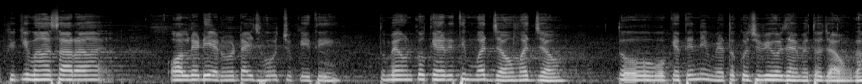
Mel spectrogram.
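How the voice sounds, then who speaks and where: A guest speaker at a devotional gathering, this woman tells anecdotes and chuckles often as she talks. Her voice is medium-pitched, gravelly, and dark, echoing through a hall with long reverb.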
